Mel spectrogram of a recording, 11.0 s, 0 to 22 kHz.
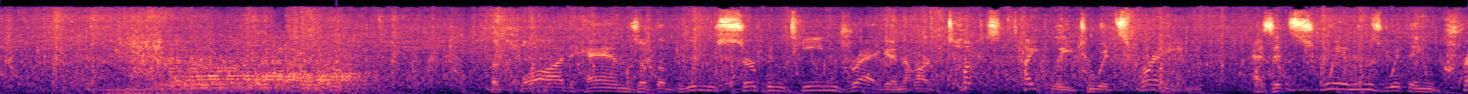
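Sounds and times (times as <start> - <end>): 
large waves crashing in swirling water: 0.1 - 5.2
windy rush: 0.2 - 4.4
speech: 4.0 - 11.0.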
